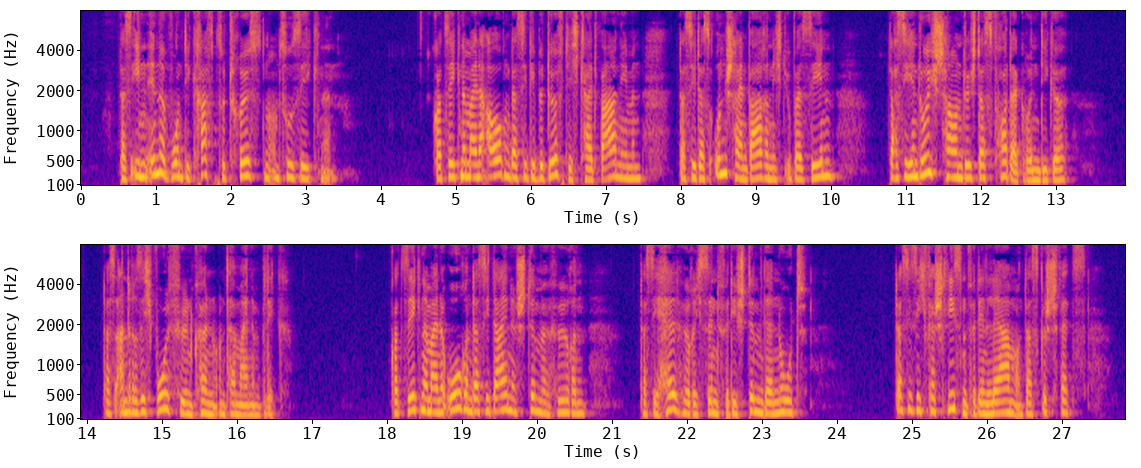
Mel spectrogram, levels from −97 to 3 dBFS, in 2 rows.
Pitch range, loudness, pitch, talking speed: 185-230 Hz, -15 LUFS, 205 Hz, 145 wpm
